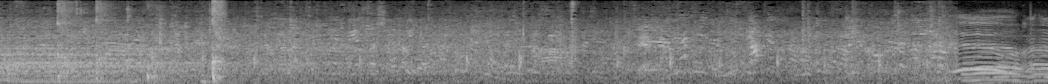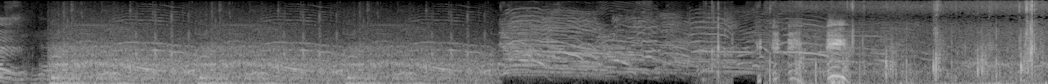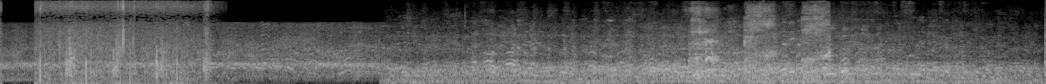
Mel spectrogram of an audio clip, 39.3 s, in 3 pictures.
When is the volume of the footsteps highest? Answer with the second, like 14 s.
26 s.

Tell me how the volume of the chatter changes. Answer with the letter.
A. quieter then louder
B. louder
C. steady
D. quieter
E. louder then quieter
A.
